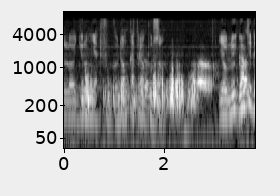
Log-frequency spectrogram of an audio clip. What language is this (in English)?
Wolof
